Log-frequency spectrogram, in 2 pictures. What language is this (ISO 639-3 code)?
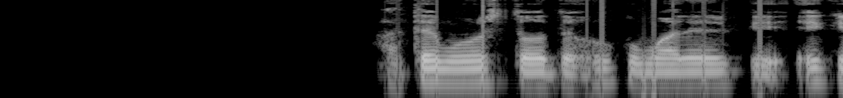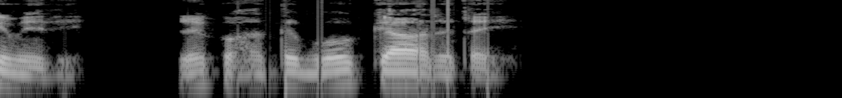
khw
